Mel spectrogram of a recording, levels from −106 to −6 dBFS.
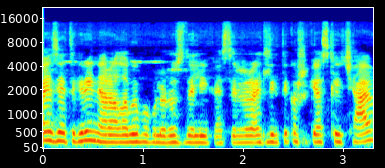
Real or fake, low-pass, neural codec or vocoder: fake; 14.4 kHz; vocoder, 48 kHz, 128 mel bands, Vocos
